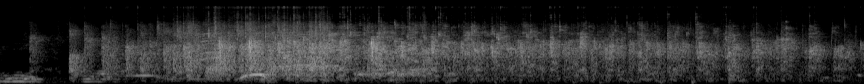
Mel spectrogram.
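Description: Audience applauding, starting about a second in and tapering off near the end.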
